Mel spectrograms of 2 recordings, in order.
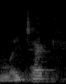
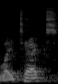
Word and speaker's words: LaTeX: in a language called Latch and don't let Dr H tell you otherwise that's how you pronounce it latch not latex he doesn't say that but he says latch nobody says latch latch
